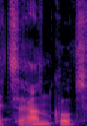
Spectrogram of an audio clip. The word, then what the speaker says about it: Tsygankov: Am I getting it right with Viktor Sihankov? – Yeah, Sihankov's fine.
